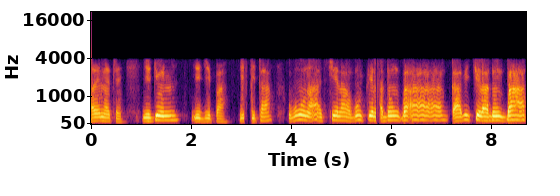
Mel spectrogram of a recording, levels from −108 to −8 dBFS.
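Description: From start to end, the speech carries plainly audible G.729 codec damage. Nothing above about 3.8 kHz survives. Each short frame is rebuilt from a vocal tract model, a pitch estimate and a few pulses. That leaves a rough, synthetic edge, which fits an 8 kbit/s VoIP link.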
